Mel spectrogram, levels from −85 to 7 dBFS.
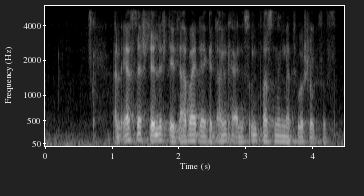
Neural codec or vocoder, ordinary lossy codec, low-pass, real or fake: codec, 24 kHz, 3 kbps, HILCodec; Opus, 32 kbps; 5.4 kHz; fake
